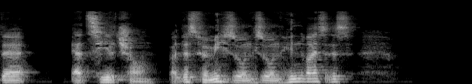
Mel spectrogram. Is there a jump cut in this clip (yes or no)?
yes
